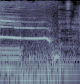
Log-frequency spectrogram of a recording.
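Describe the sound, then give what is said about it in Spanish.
A single drawn-out cat meow, fairly loud, holding a steady pitch before trailing off, followed by faint background rustle. “sí, lo que pasa es que ya hay unos gatos un poco más avanzados.”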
